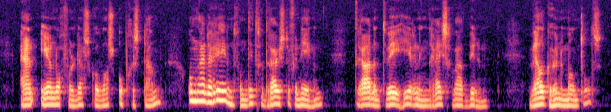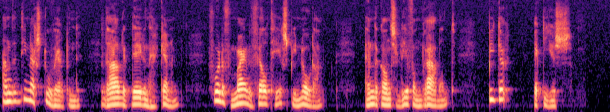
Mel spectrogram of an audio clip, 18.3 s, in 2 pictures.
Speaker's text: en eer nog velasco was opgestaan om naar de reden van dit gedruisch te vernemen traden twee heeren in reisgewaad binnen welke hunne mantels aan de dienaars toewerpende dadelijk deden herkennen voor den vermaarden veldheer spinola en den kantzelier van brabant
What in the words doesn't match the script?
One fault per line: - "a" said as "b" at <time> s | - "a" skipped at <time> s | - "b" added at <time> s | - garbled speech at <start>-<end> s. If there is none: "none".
none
